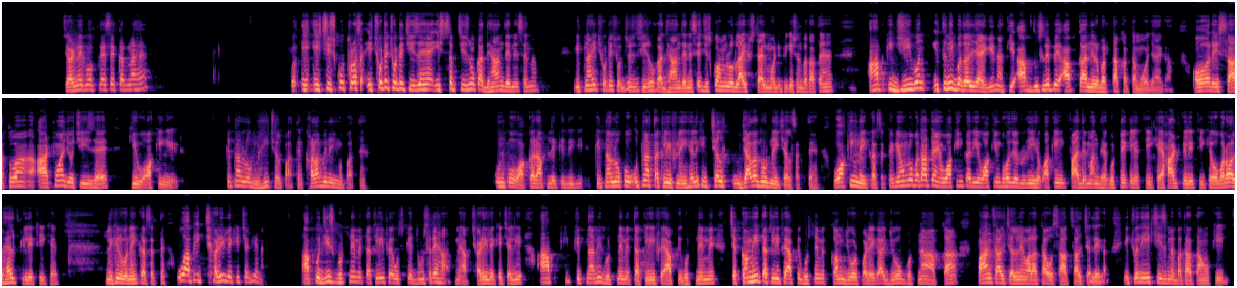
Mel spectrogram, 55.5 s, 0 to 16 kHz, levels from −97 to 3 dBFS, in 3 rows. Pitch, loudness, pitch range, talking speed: 160 Hz, -21 LUFS, 140-195 Hz, 215 wpm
